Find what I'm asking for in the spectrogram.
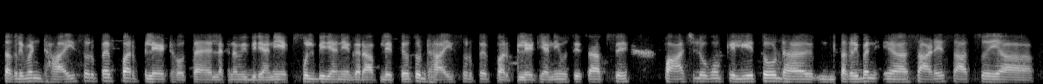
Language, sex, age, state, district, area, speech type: Urdu, male, 18-30, Delhi, South Delhi, urban, conversation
